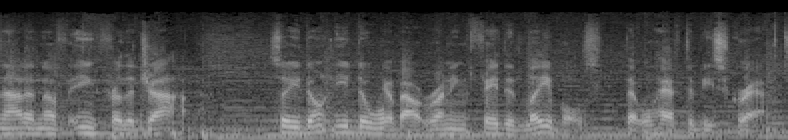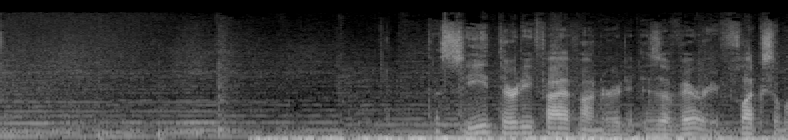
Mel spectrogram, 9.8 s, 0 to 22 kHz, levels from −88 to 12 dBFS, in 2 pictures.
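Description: At 2.39 s there is a brief burst of damaged data in a compressed stream, heard as a short blip. Corrupted bytes in the file made the decoder misread a frame there. It lost sync, then picked up again at the next valid frame header.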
